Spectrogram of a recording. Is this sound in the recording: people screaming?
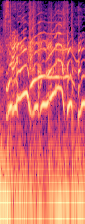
yes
